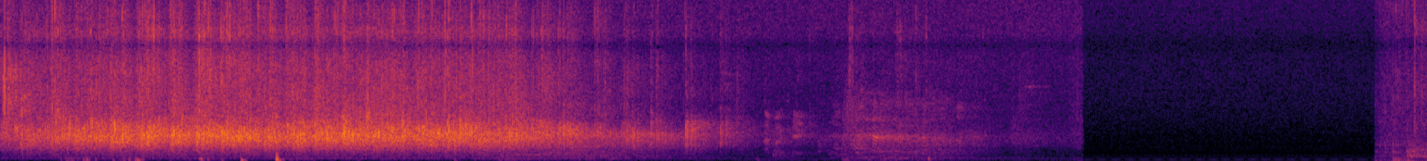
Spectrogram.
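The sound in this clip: Warm audience applause in a church welcoming a guest speaker, a loud, dense clatter that gradually fades out, followed by a short silence before a voice begins at the very end.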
